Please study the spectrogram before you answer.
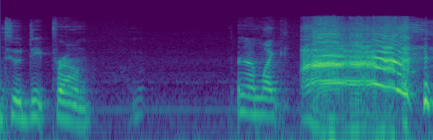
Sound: laughs

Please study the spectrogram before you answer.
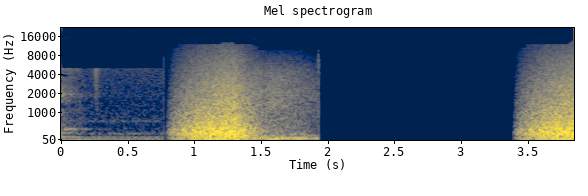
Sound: air rushing

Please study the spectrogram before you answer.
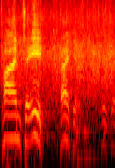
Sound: applause

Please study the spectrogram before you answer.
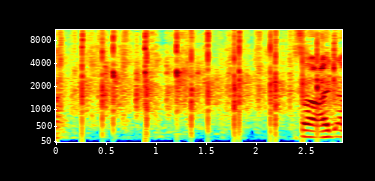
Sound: audience clapping

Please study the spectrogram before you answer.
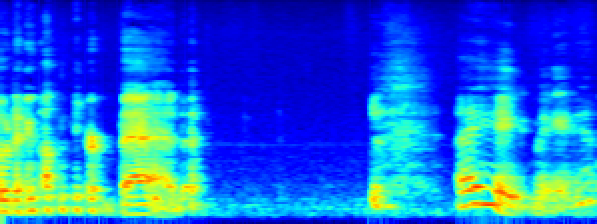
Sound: laughs

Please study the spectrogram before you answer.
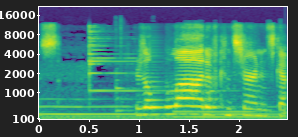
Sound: bell tolls

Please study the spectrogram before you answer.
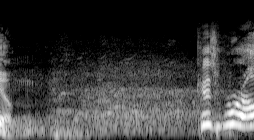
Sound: audience laughing

